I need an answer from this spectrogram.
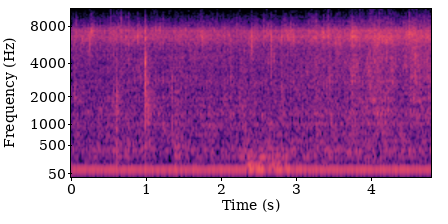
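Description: Chicken pieces, onions and freshly added ginger-garlic paste sizzling steadily as they fry in a nonstick pan, stirred with a wooden spatula that gives a few light taps in the first second or so. A steady low hum runs underneath.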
